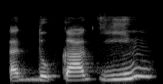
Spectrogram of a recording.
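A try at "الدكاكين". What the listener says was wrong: ठीक है, जब जो दुकान है ना उसके प्लूरल में दाल पे जबर है, दकाकीन, दुकान दकाकीन।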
